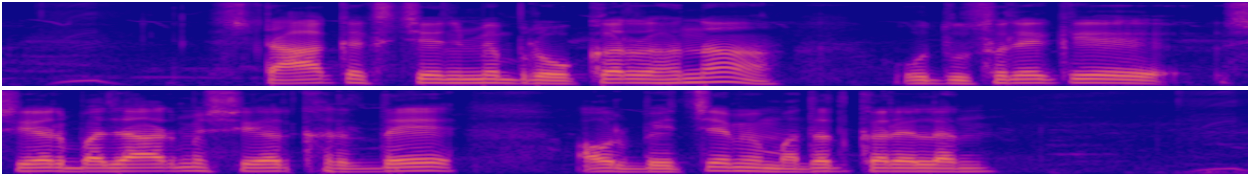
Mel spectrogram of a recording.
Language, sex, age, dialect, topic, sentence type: Bhojpuri, male, 18-24, Western, banking, statement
